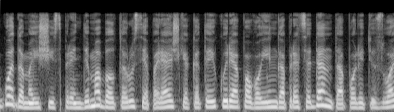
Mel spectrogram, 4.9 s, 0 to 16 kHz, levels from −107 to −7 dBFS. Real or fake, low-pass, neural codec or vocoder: real; 9.9 kHz; none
